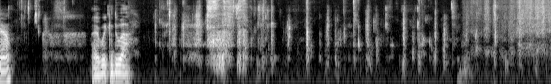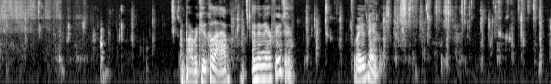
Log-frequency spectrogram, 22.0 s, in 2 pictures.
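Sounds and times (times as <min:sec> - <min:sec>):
person chewing with wet clicks: 0:00.3 - 0:00.9, 0:03.0 - 0:09.2, 0:11.8 - 0:16.2, 0:16.9 - 0:22.0
rustling: 0:09.1 - 0:12.8.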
